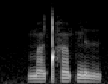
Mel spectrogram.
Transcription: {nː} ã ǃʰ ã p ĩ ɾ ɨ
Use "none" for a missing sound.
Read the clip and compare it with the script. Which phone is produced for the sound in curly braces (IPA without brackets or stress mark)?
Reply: m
